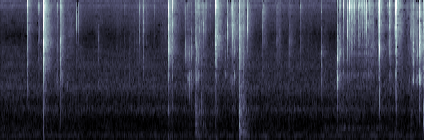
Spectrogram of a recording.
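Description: A utility knife blade cuts and scrapes a solid bar of soap with an orange dotted coating over a translucent core. Quiet, bright, crisp scraping clicks come in short bursts with gaps, growing into a quicker flurry of shaving sounds near the end.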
